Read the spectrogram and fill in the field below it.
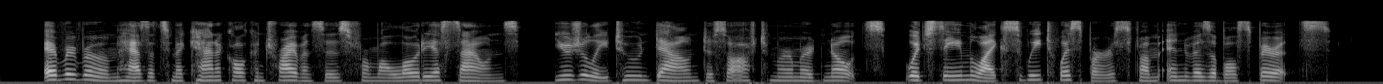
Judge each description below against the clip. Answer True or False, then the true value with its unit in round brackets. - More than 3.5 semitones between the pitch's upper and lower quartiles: False (2.7 semitones)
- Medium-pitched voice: True (175 Hz)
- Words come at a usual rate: False (105 wpm)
